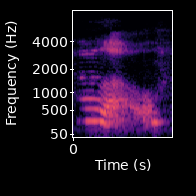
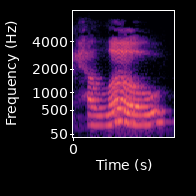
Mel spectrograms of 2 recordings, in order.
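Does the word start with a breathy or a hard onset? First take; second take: breathy; hard. First: The word starts with a breathy, light onset. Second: The word starts with a firm, hard onset. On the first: The speaker calls it right. "with this breathy and light onset" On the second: The speaker calls it wrong. "instead of saying, like, hello to people"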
